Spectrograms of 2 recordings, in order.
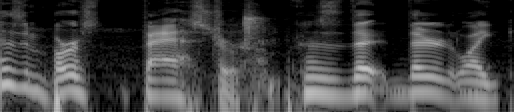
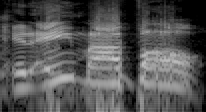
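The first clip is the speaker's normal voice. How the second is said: defensive protest; 8 semitones higher, 6 dB louder than usual. Real, not acted. Laughing, defensive repeat.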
